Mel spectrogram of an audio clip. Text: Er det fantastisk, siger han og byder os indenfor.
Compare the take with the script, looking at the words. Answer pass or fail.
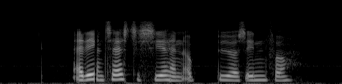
pass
